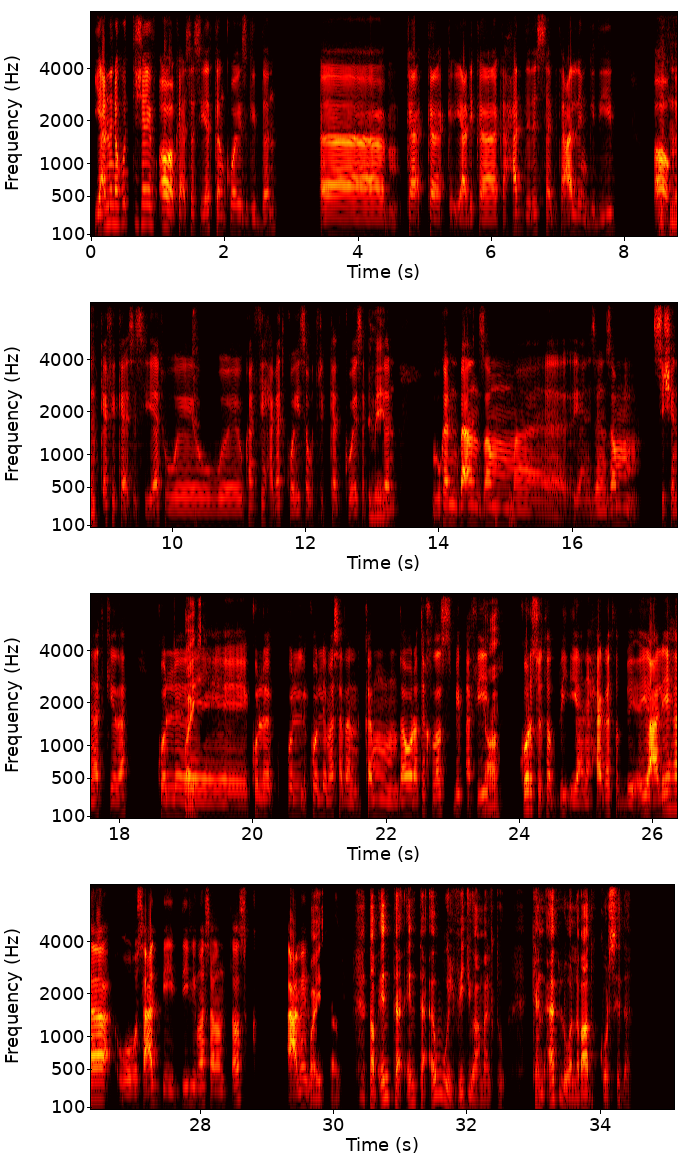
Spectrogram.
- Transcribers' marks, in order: other background noise; in English: "وترِكّات"; in English: "سيشنات"; tapping; in English: "كورس"; in English: "task"; in English: "الكورس"
- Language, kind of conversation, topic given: Arabic, podcast, إزاي اتعلمت تعمل فيديوهات وتعمل مونتاج؟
